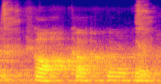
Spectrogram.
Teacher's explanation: कंठ से क ख ग घ, ये 5 अक्षर कंठ से निकलता, इसलिए इसको बोलते कंठ वर्ण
